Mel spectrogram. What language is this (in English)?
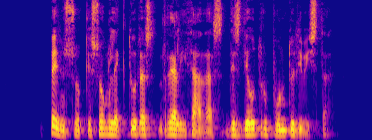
Galician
